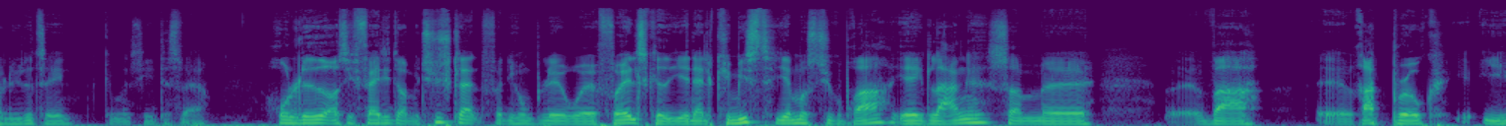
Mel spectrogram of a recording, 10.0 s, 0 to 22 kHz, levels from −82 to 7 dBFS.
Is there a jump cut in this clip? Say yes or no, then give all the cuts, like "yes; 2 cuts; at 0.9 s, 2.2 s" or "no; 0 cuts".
no; 0 cuts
